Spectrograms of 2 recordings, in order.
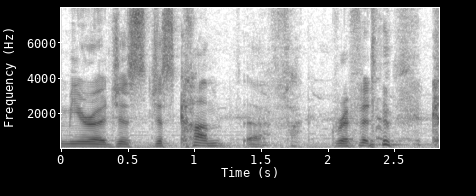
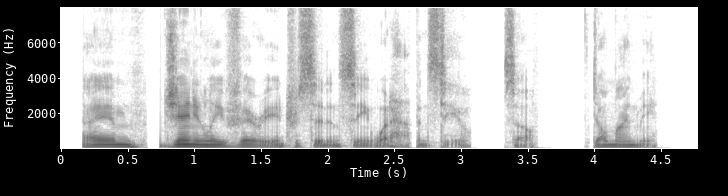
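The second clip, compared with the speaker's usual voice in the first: hushed, half-whispered aside; 5 semitones lower, 9 dB quieter than usual. Game master voicing Saltbrook half-whispering to a player's character: Saltbrook half-whispering. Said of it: "he whispers to you and says".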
